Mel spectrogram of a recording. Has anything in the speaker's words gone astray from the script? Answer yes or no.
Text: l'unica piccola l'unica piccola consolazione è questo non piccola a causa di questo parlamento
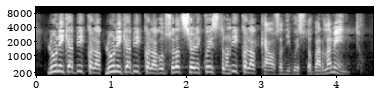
no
